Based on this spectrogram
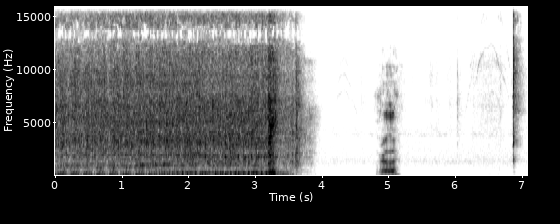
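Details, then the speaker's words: Honda CBR900RR Fireblade, 2002 (about 22 years old), four-cylinder motorcycle revived by basic cleaning after sitting for months: smooth, even idle with slight lopey cam note, then shut off; exhaust sounds mean; normal running. "you little she sounds pretty mean I like that exhaust that's on it"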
